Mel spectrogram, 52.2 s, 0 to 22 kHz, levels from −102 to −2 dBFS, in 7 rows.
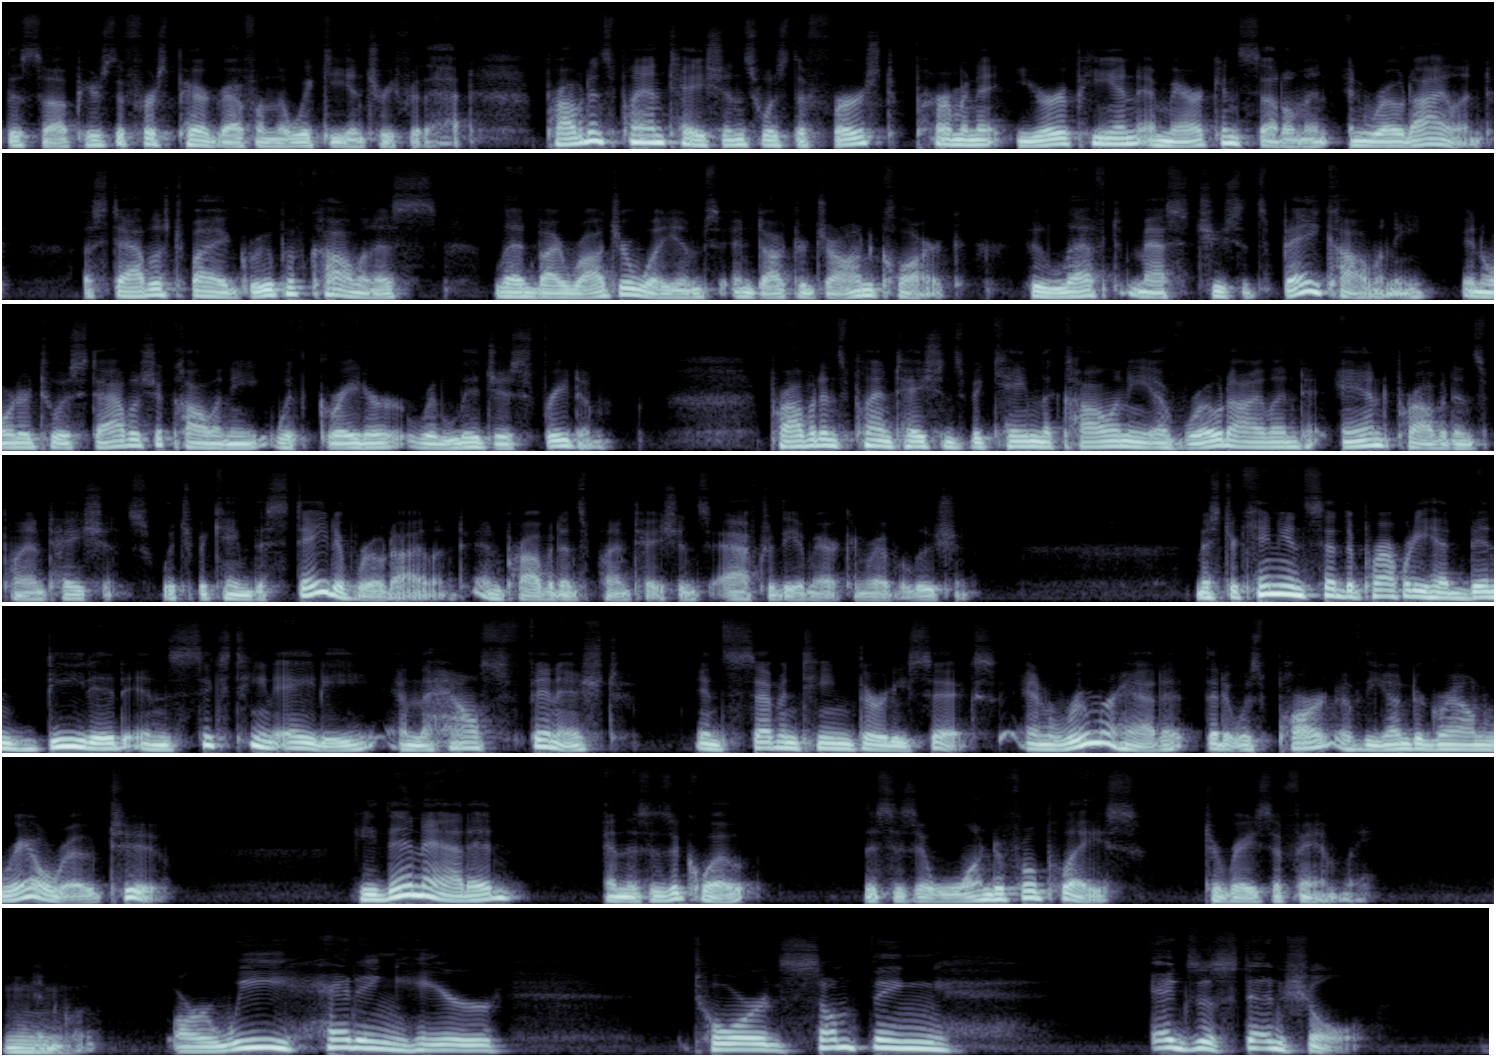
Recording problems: muffled; very; fading above 1 kHz

